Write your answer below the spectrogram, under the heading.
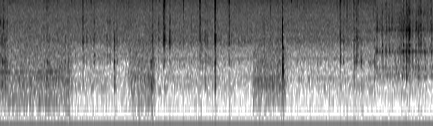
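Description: Near silence with faint, scattered clicks and taps of small chainsaw parts being handled and fitted on the plastic housing, a few more of them close together near the end.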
